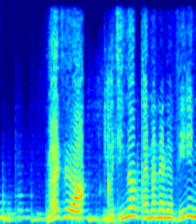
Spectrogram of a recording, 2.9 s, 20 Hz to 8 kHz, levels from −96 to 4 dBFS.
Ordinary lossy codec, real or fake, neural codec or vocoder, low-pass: none; fake; codec, 16 kHz, 0.5 kbps, X-Codec, HuBERT features, trained on general audio; none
